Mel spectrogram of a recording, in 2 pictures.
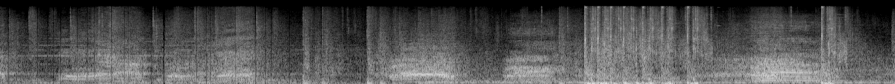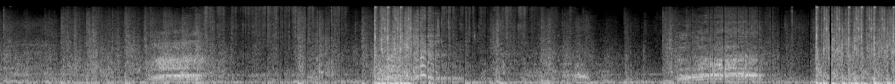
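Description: A bear roars and growls close by.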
